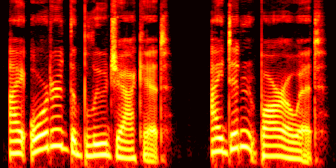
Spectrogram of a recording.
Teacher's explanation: In this case, the strongest word may be ordered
